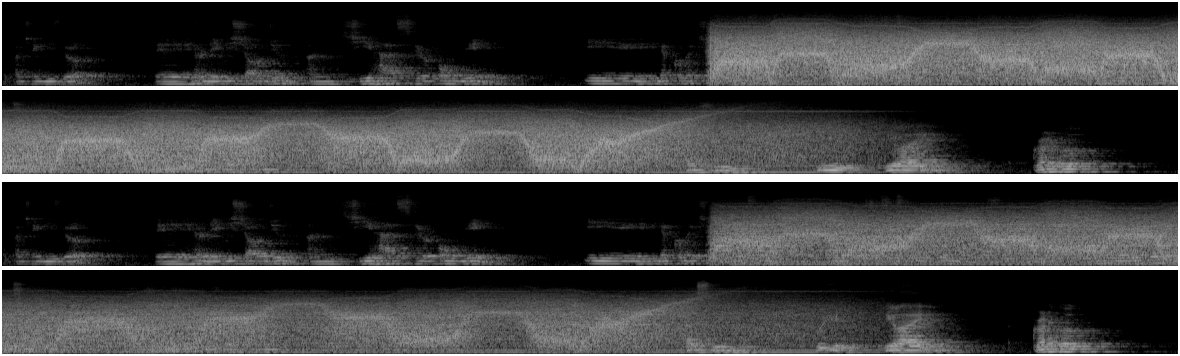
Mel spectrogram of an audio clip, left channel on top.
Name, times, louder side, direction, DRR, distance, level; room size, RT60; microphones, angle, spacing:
voice 1, 0.1-0.8 1.5-5.0 5.8-10.0 10.9-12.4 12.9-15.1, right 1 dB, ahead, -3 dB, 0.9 m, -39 dB
sound 1, 7.0-20.7, left 5 dB, 85° left, 0.6 m, -25 dB
voice 2, 18.6-19.1 19.9-20.1 20.6-21.1 22.1-22.5, equal, 60° right, 2 dB, 0.8 m, -30 dB
5.8 x 3.7 x 4.6 m, 1.2 s
head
